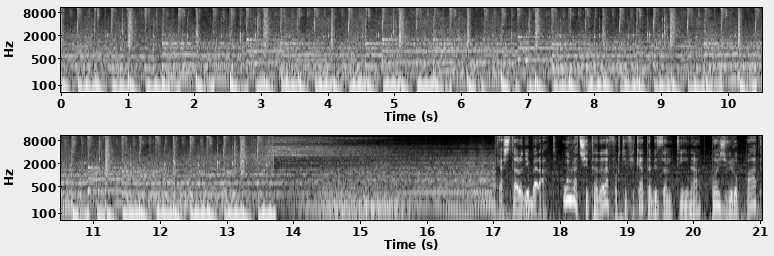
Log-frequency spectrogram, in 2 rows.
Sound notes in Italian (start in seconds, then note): 7.3 Applauso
